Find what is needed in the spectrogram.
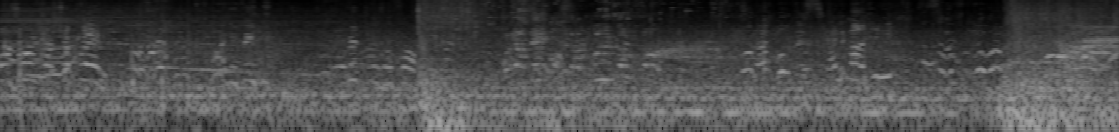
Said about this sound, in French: Au bout de la rue, une explosion immense. Un bouquet blanc a éventré la chapelle où nous allions nous réfugier. Le bruit de la guerre. Le vrai, le sidérant.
